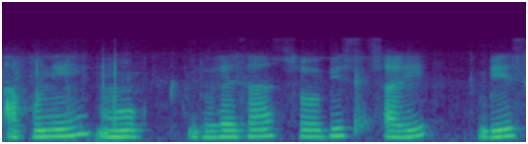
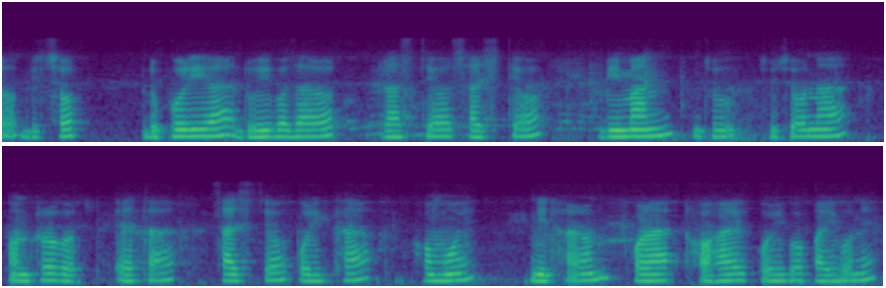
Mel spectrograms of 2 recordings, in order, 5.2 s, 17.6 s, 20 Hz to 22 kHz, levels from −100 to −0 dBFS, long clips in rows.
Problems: none marked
